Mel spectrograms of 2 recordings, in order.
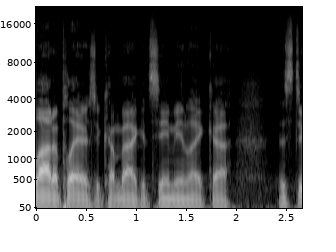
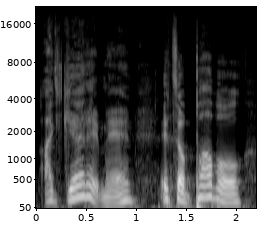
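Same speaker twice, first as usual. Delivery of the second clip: loud, high-pitched imitation of an excited coworker; mock-insist on the joke, pitched up and loud; over-eager explaining; 7 semitones higher, 7 dB louder than usual.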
